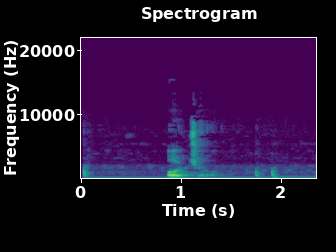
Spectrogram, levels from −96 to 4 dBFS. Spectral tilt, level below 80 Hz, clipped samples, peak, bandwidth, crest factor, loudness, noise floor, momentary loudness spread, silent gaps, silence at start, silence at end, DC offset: -4 dB/octave; -72 dBFS; under 0.1%; -10 dBFS; 9.6 kHz; 22 dB; -27 LUFS; -56 dBFS; 24 LU; none; 0.05 s; 0.4 s; under 0.1%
